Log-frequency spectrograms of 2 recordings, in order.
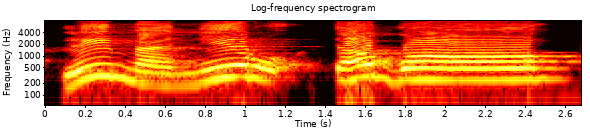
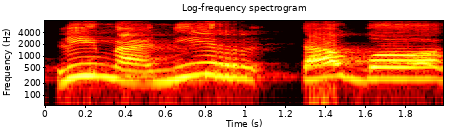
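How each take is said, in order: First: The r is said thick and heavy. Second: The r is said thin and light. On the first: The speaker calls it right. "Lima nir tebal" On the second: The speaker calls it wrong. "Kalau saya senyum, salah bacaannya. Baca dengan nipis"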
